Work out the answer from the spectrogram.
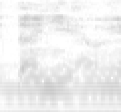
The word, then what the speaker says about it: Daniel: fortalece falamos de Daniel a pronúncia de Daniel em hebraico a escreve do mesmo nome só tem que mudar pronúncia que nós falamos Daniel Mas eles pronunciam Daniele significa Deus é o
